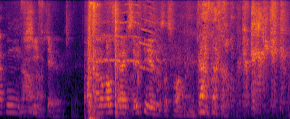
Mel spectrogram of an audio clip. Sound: indistinct chatter

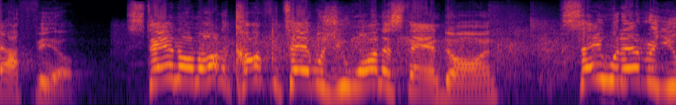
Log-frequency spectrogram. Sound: TMZ Applauds

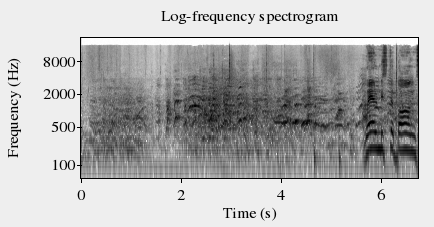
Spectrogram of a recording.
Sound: audience laughter

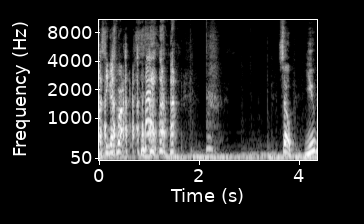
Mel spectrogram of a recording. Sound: laughs; speaker laughs

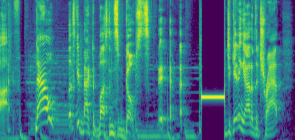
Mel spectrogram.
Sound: laughs

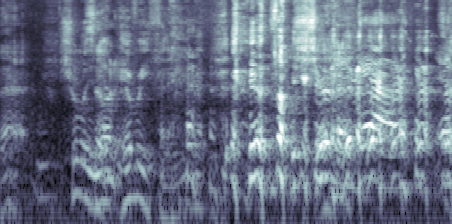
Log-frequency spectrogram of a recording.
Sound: laughs

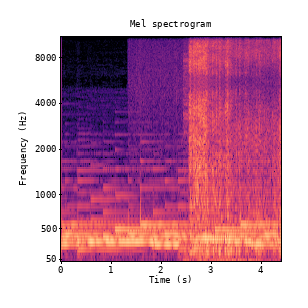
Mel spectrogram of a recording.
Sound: lightning

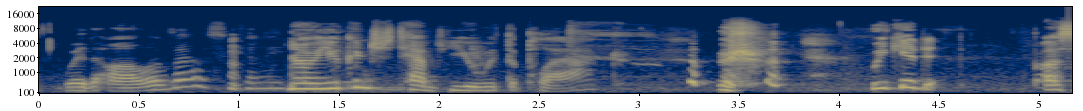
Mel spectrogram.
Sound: laughs

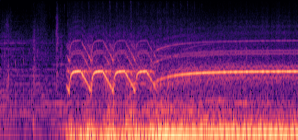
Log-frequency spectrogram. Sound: sirens blaring

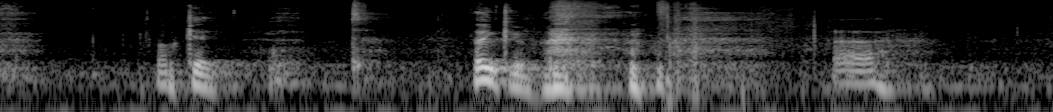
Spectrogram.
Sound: laughs

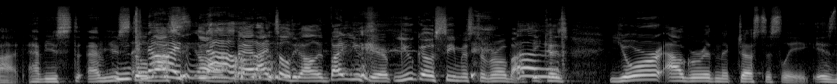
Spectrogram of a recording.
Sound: laughs

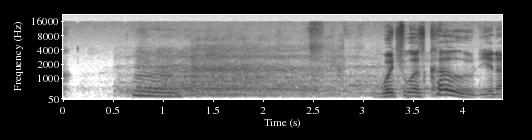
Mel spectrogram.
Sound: audience laughs

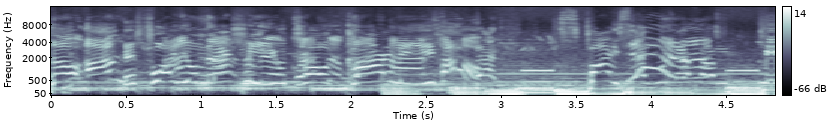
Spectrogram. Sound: beep

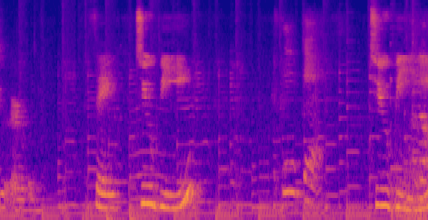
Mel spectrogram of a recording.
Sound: baby talk

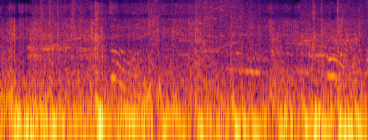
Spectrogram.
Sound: weapons firing

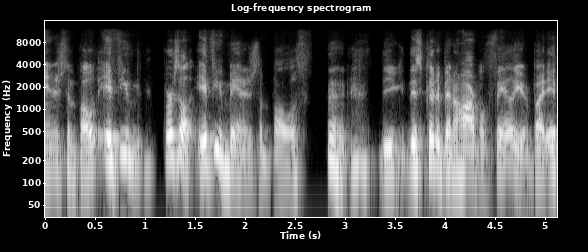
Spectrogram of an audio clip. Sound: chuckles

